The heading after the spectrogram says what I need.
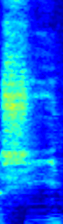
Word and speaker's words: Shein: Alors dites bien Shein, ça vient du terme She Inside. Et puis ils ont enlevé le side. Donc ce qui reste, c'est Shein. Et on voit plein de prononciations bizarres et baroques de ce Shein. Mais l'officiel est bien She Inside.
